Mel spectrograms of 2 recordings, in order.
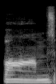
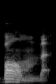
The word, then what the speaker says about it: bomb: are destroyed the drop bombs over I wanted to notice this word bomb we don't pronounce the last B it's not pronounced bomb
